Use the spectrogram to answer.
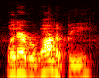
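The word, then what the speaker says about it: Watevra Wa'Nabi: General Sweet Mayhem, the leader of the Duplo Army, had arrived at Apocalypticburg and announced that Queen Whatever Wannabe, and that's how it's pronounced, of the Sistar system intends to wed Batman.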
